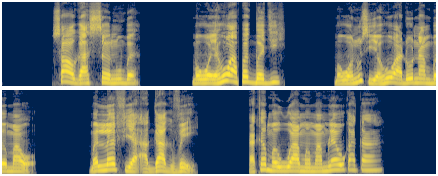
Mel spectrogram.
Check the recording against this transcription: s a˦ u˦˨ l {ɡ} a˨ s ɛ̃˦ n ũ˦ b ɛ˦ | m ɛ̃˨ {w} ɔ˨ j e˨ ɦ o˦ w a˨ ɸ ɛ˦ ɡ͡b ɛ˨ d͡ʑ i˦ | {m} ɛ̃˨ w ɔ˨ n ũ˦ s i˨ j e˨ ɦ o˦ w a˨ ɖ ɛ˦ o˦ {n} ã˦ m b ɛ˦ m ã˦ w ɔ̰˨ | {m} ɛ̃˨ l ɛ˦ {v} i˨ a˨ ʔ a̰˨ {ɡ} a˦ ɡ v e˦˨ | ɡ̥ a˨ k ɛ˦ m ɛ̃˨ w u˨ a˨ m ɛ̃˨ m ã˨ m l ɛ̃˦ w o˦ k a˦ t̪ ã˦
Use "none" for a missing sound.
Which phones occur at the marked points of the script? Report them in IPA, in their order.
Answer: ɡ, w, m, n, m, f, ɡ

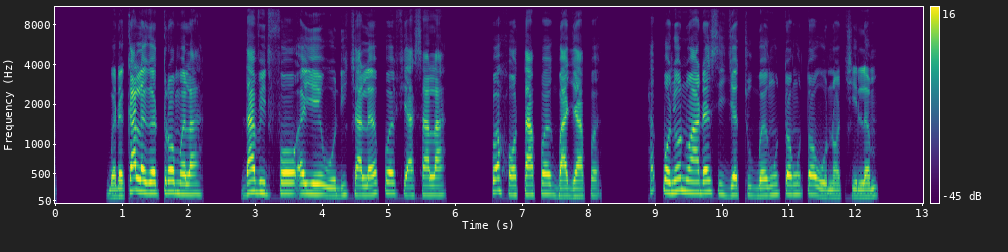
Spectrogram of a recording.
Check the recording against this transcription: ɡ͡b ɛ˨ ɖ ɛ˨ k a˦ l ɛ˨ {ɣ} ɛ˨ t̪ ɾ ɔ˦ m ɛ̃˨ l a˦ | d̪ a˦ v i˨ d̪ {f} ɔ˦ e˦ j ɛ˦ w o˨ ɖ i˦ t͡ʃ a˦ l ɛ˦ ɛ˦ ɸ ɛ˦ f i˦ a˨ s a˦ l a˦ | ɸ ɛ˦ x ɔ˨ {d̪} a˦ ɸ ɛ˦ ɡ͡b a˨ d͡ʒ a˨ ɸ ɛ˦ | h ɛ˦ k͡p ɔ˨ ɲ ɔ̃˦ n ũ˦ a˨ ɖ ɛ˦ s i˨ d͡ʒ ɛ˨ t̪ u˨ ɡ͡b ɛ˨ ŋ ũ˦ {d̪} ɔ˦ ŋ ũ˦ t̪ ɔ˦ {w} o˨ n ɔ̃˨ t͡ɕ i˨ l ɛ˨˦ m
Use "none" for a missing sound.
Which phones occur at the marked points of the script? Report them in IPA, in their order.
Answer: ɣ, f, t̪, t̪, w

